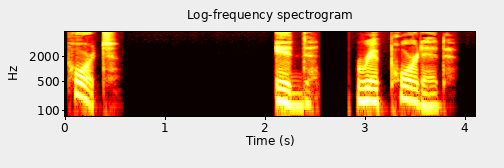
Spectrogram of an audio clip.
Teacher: Stress port and keep ed quick.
